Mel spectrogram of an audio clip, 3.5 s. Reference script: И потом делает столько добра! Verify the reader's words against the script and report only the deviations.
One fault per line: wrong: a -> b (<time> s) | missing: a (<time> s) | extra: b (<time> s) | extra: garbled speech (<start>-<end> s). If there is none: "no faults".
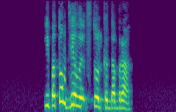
no faults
